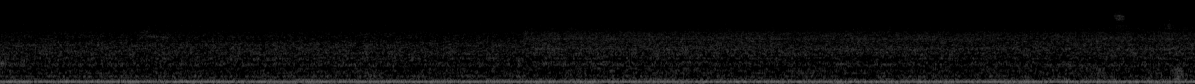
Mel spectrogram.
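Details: A constant low engine-like hum with broadband noise fills the whole stretch, with no barking or other animal sound.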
